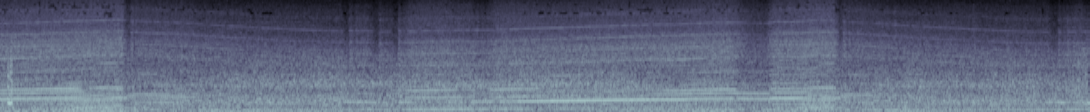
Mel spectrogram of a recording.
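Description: A Super Late Model race car engine in the iRacing game drones continuously, revving and shifting through gear changes on an oval at Southern National, loud and steady throughout.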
